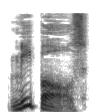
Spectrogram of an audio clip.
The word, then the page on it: meatballs: American English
